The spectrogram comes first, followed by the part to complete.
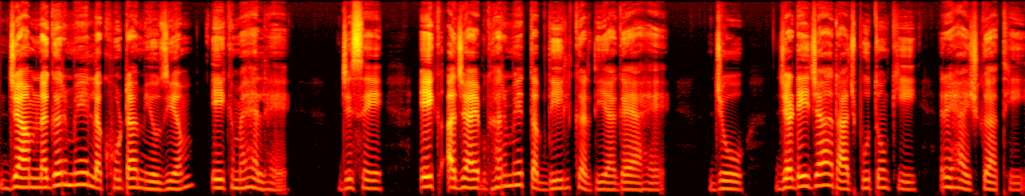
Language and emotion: Urdu, neutral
